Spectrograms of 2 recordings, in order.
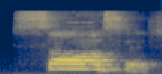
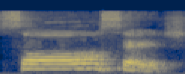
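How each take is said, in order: First: সসেজ as "sawsij", second syllable lighter; aw sound demo. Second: সসেজ slowly split, "saw-sayj"; aw sound demo. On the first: Teacher repeats the word joined up, সসেজ as "sawsij". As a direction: say সসেজ with long "aw", reduced ending. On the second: Teacher models au slowly, সসেজ as drawn-out "saw-sayj". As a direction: stretch the first vowel of সসেজ, full second syllable. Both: Shown as a demonstration. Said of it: "এ ইউটা অ উচ্চারণ হচ্ছে".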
